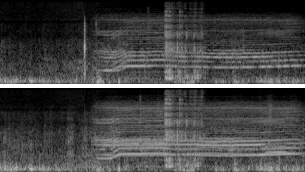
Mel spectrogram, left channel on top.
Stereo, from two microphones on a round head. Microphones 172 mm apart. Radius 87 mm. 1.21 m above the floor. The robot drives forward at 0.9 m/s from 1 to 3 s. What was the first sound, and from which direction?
Crushing, 20° right (ahead or behind).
